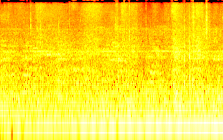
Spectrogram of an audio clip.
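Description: Background music playing faintly over a steady low hum, with a few light clicks and rustles of rubber dog toys being handled on the store's display pegs.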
